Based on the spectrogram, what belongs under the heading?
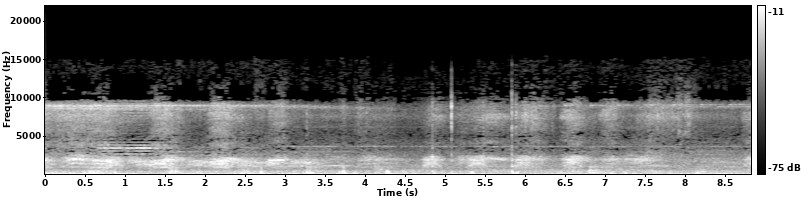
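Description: Faint bird calls repeated several times in the background, about half a second to a second apart through the second half, over a low steady hum, with a few light clicks from handling.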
